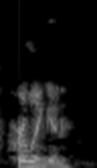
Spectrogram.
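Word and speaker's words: Harlingen: Herlinger. – Herlingen. – Okay, I was wrong again. – Yeah, Herlingen. – Okay. Yeah. – So thank you, Herlingen. Thank you, Herlingen.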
